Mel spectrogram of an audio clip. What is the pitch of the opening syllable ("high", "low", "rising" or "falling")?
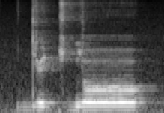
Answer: high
